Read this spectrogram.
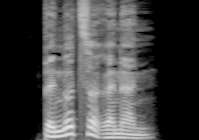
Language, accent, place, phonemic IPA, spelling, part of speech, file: German, Germany, Berlin, /bəˈnʊtsəʁɪnən/, Benutzerinnen, noun, De-Benutzerinnen.ogg
- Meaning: plural of Benutzerin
